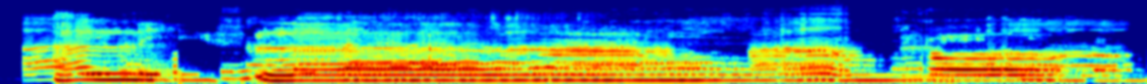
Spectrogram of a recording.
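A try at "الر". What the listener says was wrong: Nah, coba dikurangin lamnya. Alif, alif. Nah, berarti ada tasydidnya. Tidak ada tasydidnya.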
